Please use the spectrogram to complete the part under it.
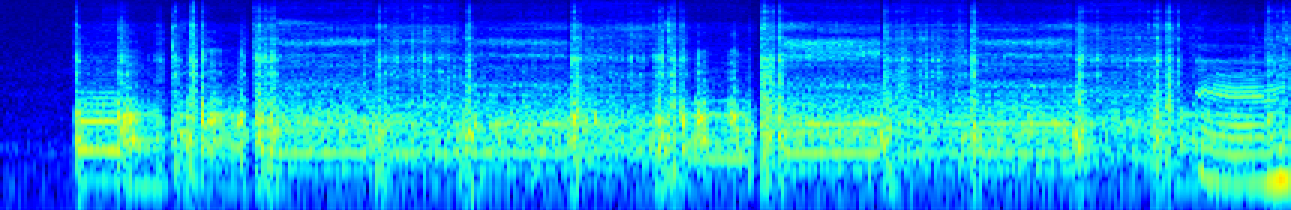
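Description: A Silhouette Portrait cutting machine cuts around a design with a buzzing motor hum broken into repeated stop-start bursts, close up, ending with a rising whine.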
